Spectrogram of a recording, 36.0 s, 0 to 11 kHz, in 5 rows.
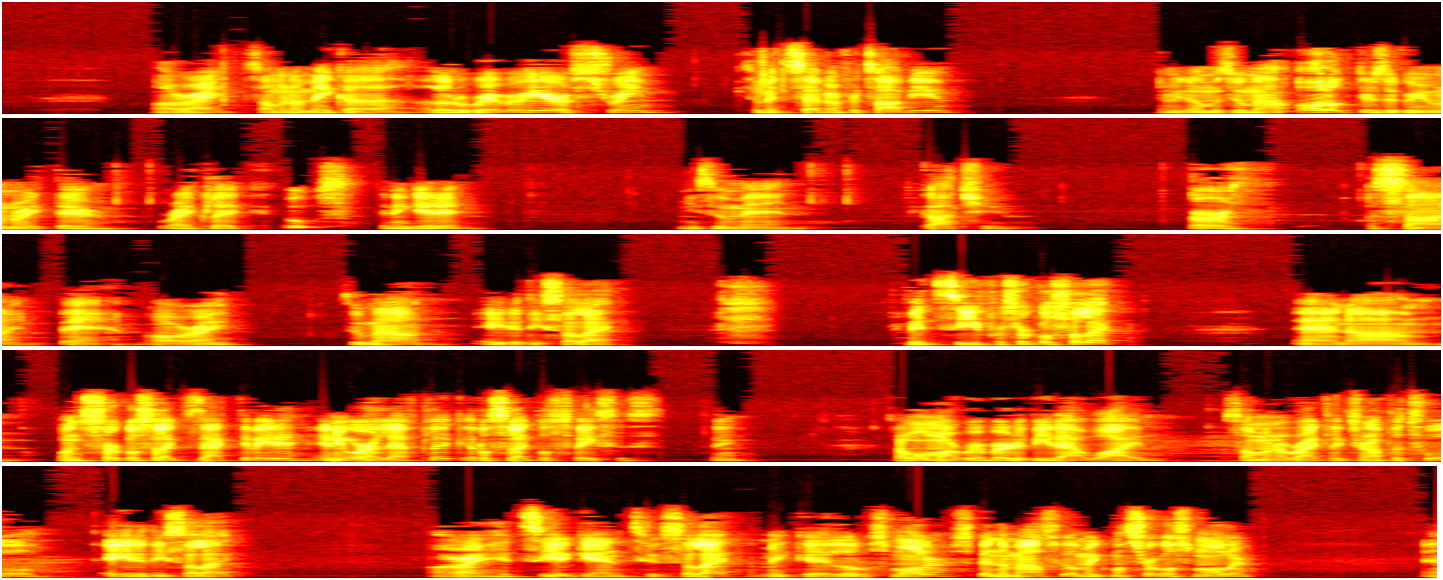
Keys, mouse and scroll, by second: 0.7 scroll down 2, 1.2 middle click, 4.5 KP_7, 6.3-6.9 scroll down 1, 8.0 right click, 10.2 scroll up 2, 11.4 right click, 13.2 click, 14.2 click, 15.1 scroll down 1, 15.8-17.3 scroll down 1, 17.5 a, 19.4 c, 28.3 right click, 30.0 a, 31.6 c.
